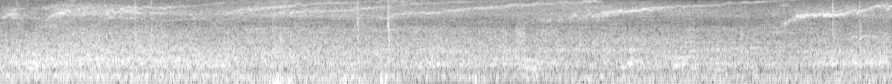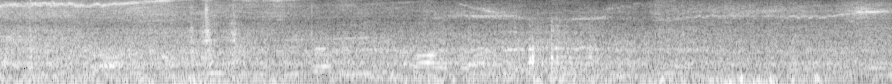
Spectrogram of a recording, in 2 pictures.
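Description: Electric motors of small remote-control cars whine and rise in pitch as they speed by.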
